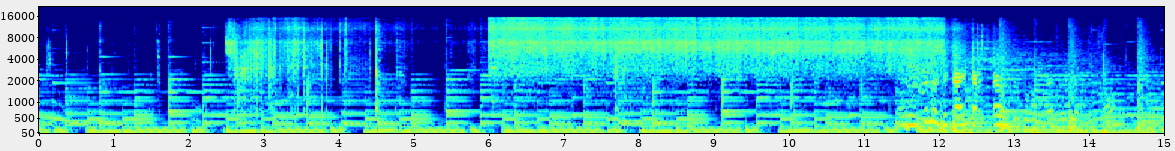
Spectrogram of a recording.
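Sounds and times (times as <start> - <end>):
background music with bass line: 0.0 - 15.0
onions sizzling in hot oil: 2.5 - 4.3, 5.8 - 12.3.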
